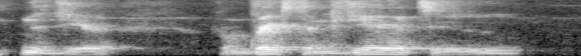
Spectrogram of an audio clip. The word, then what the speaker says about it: Niger: I went from BRICS to Niger to, and it's not pronounced Niger, but it's Niger.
